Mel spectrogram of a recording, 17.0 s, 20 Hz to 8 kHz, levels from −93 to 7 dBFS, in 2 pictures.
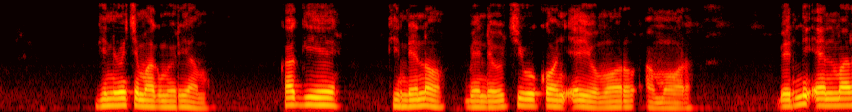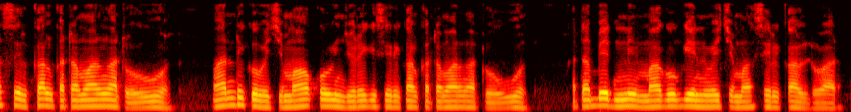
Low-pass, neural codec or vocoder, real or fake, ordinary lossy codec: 7.2 kHz; codec, 16 kHz, 8 kbps, FunCodec, trained on Chinese and English, 25 frames a second; fake; none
